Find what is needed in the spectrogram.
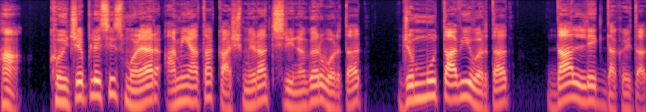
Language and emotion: Goan Konkani, neutral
